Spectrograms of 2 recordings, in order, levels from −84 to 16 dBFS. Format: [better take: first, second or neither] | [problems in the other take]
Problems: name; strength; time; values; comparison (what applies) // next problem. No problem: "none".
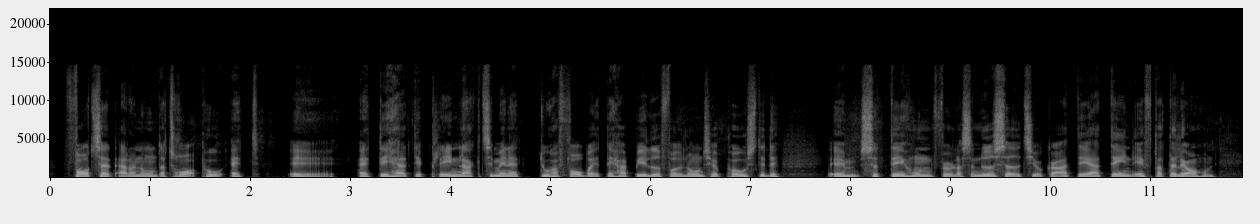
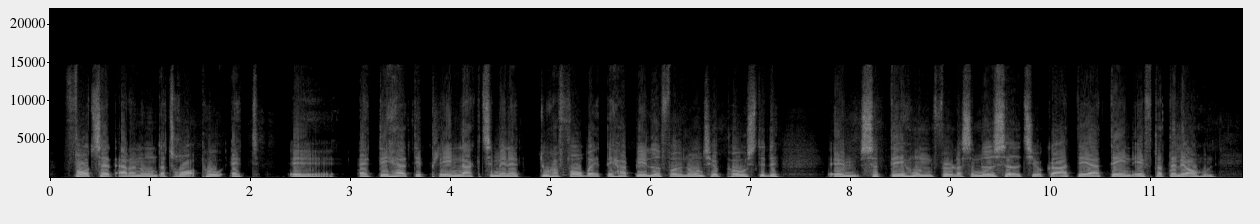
first | distortion; slight; 10% of the sound clipped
